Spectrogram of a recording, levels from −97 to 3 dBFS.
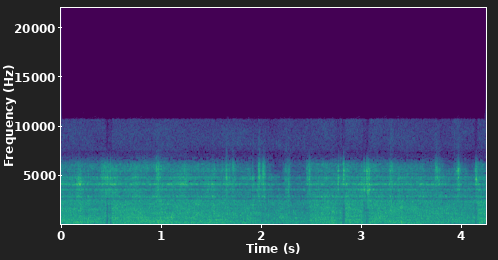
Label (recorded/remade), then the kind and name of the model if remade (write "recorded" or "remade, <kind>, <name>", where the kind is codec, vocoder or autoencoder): remade, codec, SNAC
